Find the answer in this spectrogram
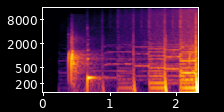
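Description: After a moment of silence, a short pop sound effect, followed by electronic dance music whose steady kick-drum beat grows louder.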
